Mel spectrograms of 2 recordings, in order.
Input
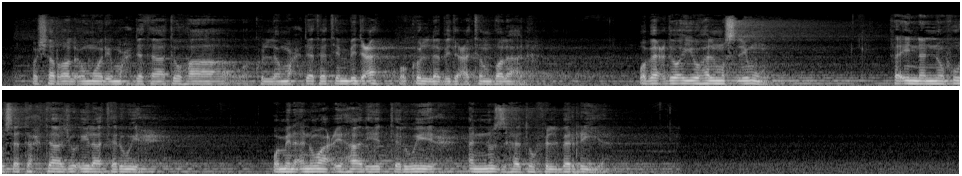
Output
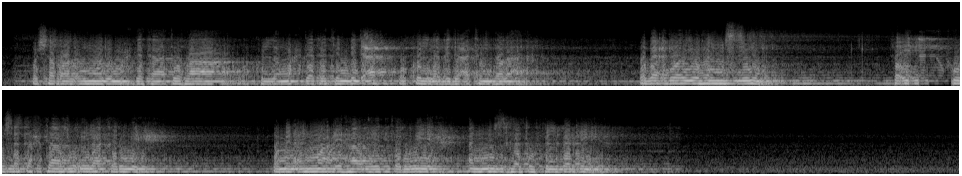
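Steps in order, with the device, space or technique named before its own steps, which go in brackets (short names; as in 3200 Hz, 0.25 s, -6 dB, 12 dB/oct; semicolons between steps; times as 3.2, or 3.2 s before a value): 9.06–9.5 HPF 1200 Hz 12 dB/oct; analogue delay pedal into a guitar amplifier (analogue delay 99 ms, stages 4096, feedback 33%, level -8 dB; tube stage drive 22 dB, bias 0.75; speaker cabinet 91–3700 Hz, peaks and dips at 150 Hz +3 dB, 460 Hz -10 dB, 740 Hz +4 dB, 1700 Hz -4 dB); gain +4 dB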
